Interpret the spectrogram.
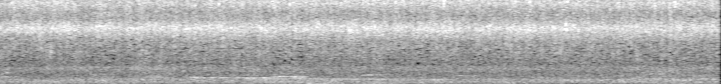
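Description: Heavy tropical downpour falling steadily on tiled paving and garden plants, a dense, even hiss of rain.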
